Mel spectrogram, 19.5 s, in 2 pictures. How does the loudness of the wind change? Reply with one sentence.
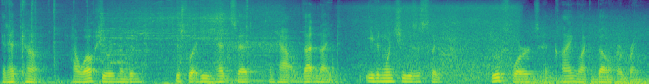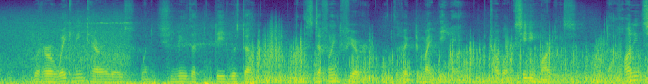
The volume of the wind goes up.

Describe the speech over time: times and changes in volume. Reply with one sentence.
The talking can be heard from 0.0 to 19.4 s, at a steady volume.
